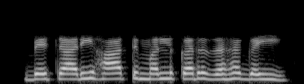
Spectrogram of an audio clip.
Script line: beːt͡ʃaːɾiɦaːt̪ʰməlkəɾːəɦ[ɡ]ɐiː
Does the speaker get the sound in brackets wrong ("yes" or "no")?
no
